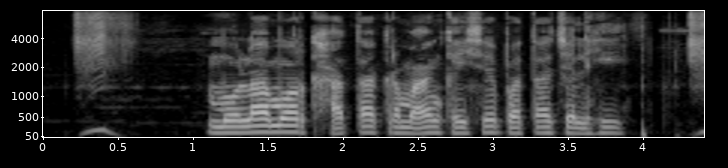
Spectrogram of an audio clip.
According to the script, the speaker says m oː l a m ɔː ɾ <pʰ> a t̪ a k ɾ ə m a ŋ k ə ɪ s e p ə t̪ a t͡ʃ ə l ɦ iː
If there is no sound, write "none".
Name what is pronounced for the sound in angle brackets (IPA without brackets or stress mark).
kʰ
